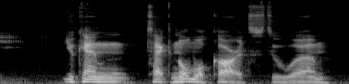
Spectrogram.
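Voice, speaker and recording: Here a man talks with a Dutch accent. His pitch varies in an ordinary way. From Netherlands. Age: 20s. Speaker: card game streamer. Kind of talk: live gameplay commentary.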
